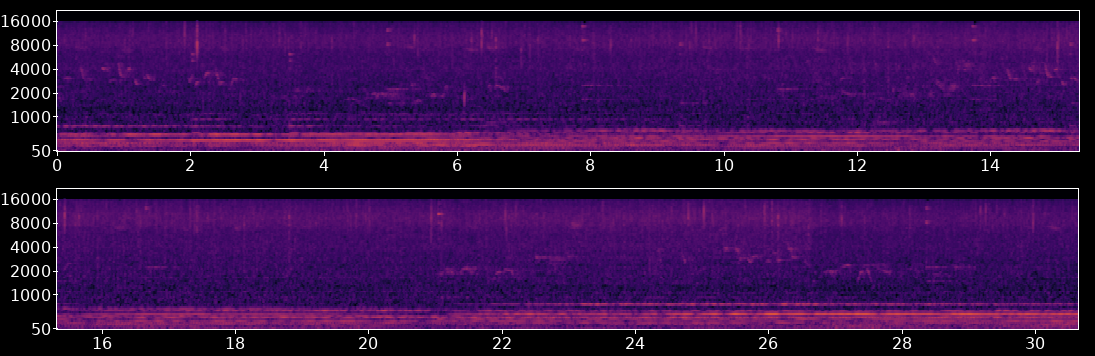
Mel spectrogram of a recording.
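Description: Steady rain ambience under a soft ambient drone of held chord tones, which shift to new notes about a third of the way in and again later on.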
